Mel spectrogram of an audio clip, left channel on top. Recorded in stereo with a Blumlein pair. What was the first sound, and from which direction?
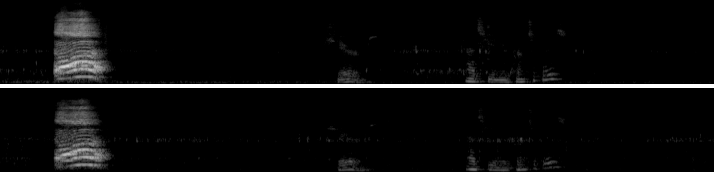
A scream, 35° left.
